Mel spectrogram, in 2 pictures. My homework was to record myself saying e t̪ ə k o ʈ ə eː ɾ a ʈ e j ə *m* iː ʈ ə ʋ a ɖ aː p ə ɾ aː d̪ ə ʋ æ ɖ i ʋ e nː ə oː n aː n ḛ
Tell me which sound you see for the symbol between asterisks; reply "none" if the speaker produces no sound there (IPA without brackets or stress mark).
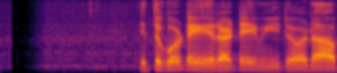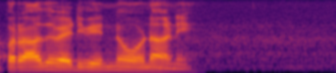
m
